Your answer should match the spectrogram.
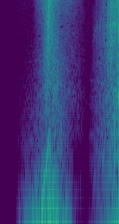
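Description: Whoosh sound effects of an animated logo intro: one swelling whoosh starting about a third of a second in and fading out after a second, then another beginning near the end.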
